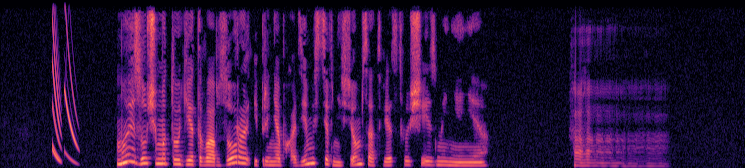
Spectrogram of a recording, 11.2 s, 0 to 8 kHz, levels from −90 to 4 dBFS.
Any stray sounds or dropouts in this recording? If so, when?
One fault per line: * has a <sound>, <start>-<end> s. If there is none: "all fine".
* has a chirp, 0.8-1.2 s
* has a laugh, 8.5-10.1 s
